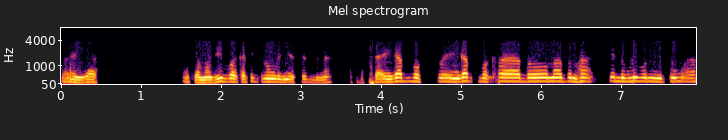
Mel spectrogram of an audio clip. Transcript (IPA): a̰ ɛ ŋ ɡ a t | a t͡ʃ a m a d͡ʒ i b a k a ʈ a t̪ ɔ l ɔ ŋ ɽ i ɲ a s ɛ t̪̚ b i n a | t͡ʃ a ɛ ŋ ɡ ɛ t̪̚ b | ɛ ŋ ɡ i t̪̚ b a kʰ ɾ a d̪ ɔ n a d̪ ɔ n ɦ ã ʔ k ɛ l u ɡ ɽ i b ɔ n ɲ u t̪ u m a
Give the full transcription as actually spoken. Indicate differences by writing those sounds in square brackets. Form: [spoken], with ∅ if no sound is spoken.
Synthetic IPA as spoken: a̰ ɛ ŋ ɡ a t | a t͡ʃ a m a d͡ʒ i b a k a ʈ [i] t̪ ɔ l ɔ ŋ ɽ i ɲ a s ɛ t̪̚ b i n a | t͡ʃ a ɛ ŋ ɡ [a] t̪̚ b | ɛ ŋ ɡ [a] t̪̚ b a kʰ ɾ a d̪ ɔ n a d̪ ɔ n ɦ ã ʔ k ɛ l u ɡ ɽ i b ɔ n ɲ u t̪ u m a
